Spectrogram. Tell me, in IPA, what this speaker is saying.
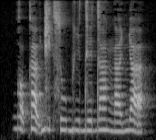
ɡ ɔ̰˦˨ k a̰˦˨ ʊ̯ d͡ʑ ɪ˦ ʔ s u˨ b i˨ d e˨ d ä˦ ŋ ä˨ ɲ ä̰˦˨

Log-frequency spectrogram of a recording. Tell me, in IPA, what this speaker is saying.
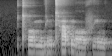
tʰ o˧ m b i˧ n tʰ a˦˥ p̚ ŋ oː˩˦ f i˧ n

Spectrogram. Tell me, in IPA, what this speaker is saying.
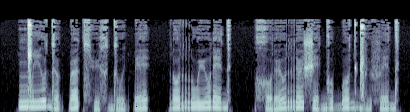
ŋ͡ǁ i˦˥ u̯ d ɵ˨˩ k͡p œ˦˥ t͡sʰ y˨˩ x d u˨˩ i̯ k͡p e˦˥ | ɾ o˦˥ r w y˦˥ u̯ ɾ e˦˥ d | x o˨˩ ɾ ø˦˥ u̯ r ø˦˥ ʃ e˨˩ ɡ u˥˩ ɓ o˦˥ d ɡ͡ǁ ʉ˨˩ f e˦˥ d

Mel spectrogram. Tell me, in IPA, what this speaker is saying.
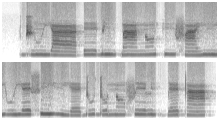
d͡ʒ ũ˨ j a˨ | e˨ d ĩ˨ ɡ͡b ã˨ n ɔ̃˨˦ k i˧ f ã˨ j ĩ˧ j u˧ j ɛ˧ s ĩ˦ j i˦˨ j ɛ˨ d u˨˦ d o˧ n ɔ̃˧ f e˦ l i˦˨ ɡ͡b ɛ˨˦ t ã˧

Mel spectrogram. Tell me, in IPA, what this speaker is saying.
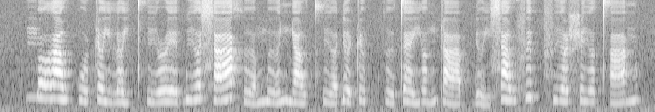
m ɔ˧ ɣ a˧ w k u˨˩˦ ʈ ə˨˩ j l ə˨˩˨ j t̪ʰ i˨˩˨ ɹ e˨˩ ɓ i˧˥ ə̯ s aː˧˥ x ɨ˨˩˨ ə̯ m ɨ˨˩˦ ə̯ ɲ a˨˩ w t̪ʰ i˨˩˨ ə̯ ɗ ɨ˨˩˦ ʈ ɨ˨˩ p̚ k ɨ˨˩˨ t̪ ɛ˨˩ j ə˨˩˦ ŋ ʈ aː˨˩ p̚ ɗ ɨ˨˩˨ j s a˧ w f e˦˥ p̚ f i˧ ə̯ ʂ i˧ ə̯ t̪ʰ a˧˥ ŋ

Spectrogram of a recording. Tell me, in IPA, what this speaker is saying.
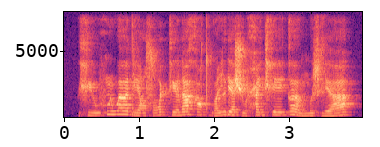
xʲ ɵː˩ w xʷ ẽ˥ w ɐː˥ d eː˩ sˤ ʉ˩˥ kʲ ɐ˧ l a˥ x o˧ tˤ ɡʷ iː˩˥ l ɾʲ a˩˥ ʃ u˩ ħ e˧ d x eː˧ ɡ ɐː˥˩ ŋʷ i˩˥ ɬ lʲ a˩˥

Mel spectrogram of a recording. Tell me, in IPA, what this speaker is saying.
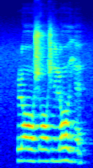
ɭ ɒː ʒ ɒː ʒ ɛ̃ ɭ ɒː j ɛ̃

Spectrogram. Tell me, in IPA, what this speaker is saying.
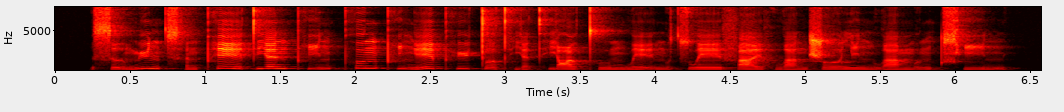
s ɹ̩˨˩ m y˥˩ n t͡sʰ ə˩ n pʰ e˥˩ ɪ̯ t̪ j ɛ˥ n pʰ i˧˥ n pʰ ʊ˥ ŋ pʰ i˨ ŋ e˥ ɪ̯ pʰ y˥ t̪ ɤ˥˩ t̪ʰ j ɛ˩ t̪ʰ j ɑ˥˩ ʊ̯ t̪ʰ u˧˥ m w ḛ˨˩ ɪ̯ n̪ u˦ t͡s w e˥ ɪ̯ f a˥˩ ɪ̯ f w a˧˥ n ʂ o˥ ʊ̯ l i˥˩ n w ä˥ m ʊ˧˥ ŋ t͡ɕʰ i˥˩ n

